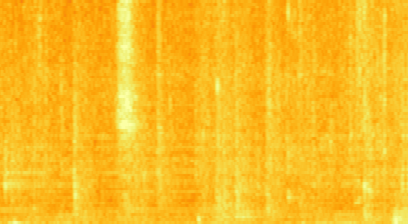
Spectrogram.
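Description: Lecture-room background through a clip-on microphone: a steady hum with a few light rustles and knocks from footsteps and paper handling.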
